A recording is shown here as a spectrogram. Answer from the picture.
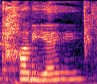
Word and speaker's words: Cartier: being cartier jewelry cartier i literally watched a french do on youtube explain me how to pronounce it like two minutes ago so he said cartier i'm gonna go with that if you don't know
